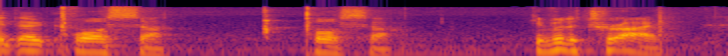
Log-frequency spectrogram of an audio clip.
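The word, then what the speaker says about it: Xhosa: know it's say that againa paa which you spell it x h o s a say pora Pora give it a try I you all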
